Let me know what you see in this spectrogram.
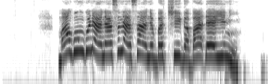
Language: Hausa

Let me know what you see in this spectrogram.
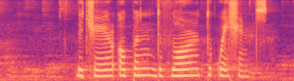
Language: Javanese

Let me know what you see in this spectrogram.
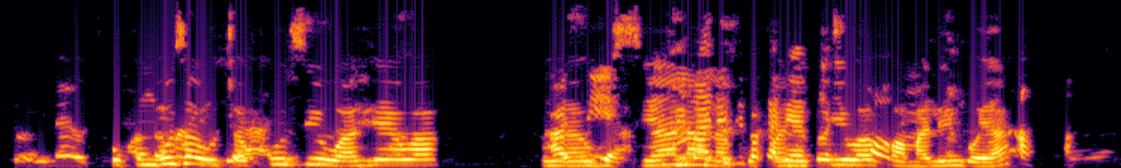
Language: Swahili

